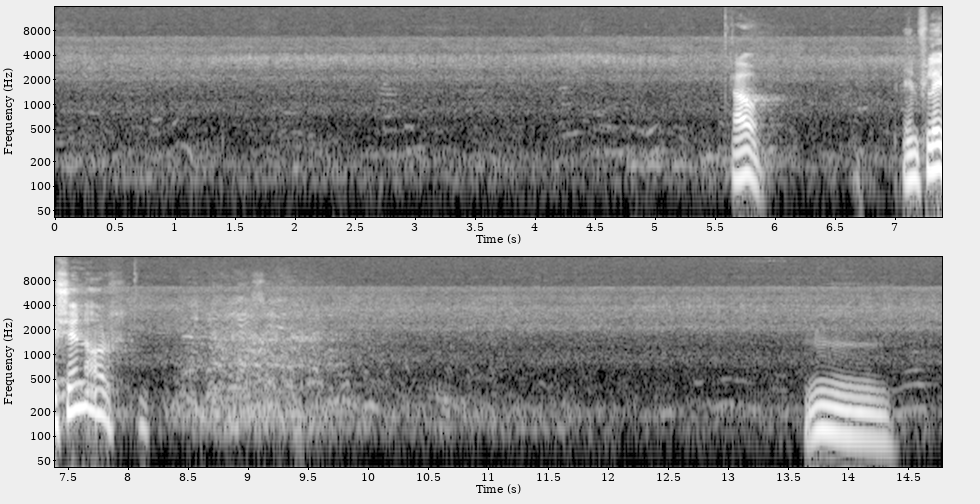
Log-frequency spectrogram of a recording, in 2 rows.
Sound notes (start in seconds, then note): 8.3 laughter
